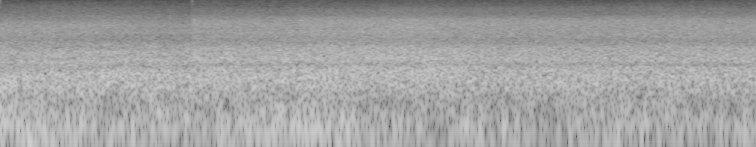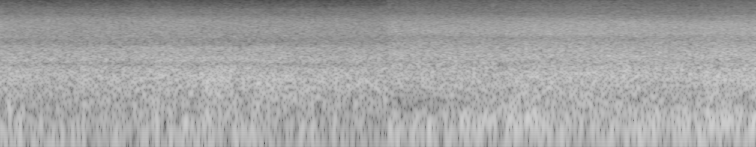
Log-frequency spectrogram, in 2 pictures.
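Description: Steady ocean surf washing on the beach, with wind rumbling on the microphone.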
